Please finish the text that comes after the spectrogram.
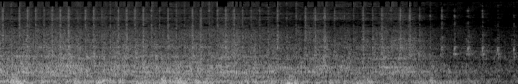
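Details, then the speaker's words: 1978 Chevrolet El Camino SS V8 first started after sitting about 20 years, with a little gas added and a sticking starter: light quick ticking over a rough idle, likely lifters short of oil; it may quiet once the oil builds up. "little lifter noise on the other side we'll see if that comes down once the oil builds up"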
